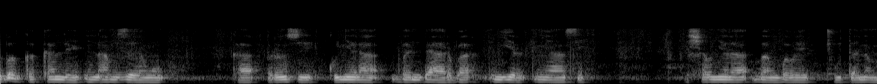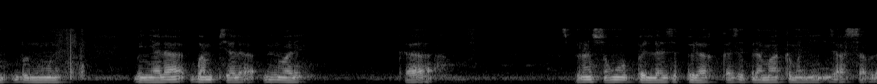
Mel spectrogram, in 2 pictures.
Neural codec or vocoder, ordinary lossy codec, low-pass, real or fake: none; AAC, 48 kbps; 5.4 kHz; real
